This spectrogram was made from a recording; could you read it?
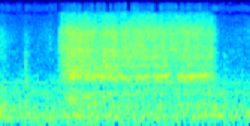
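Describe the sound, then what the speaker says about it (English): Water runs from a tap during a cooking class, a steady close gush lasting about two seconds before shutting off, with no talking over it. "I just add a little bit more water to this"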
